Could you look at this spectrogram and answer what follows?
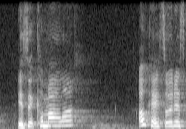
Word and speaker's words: Kamala: new vice president come on uh i'm gonna mispronounce her name it's is it kamala okay so it is kamala all right well then i was gonna be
